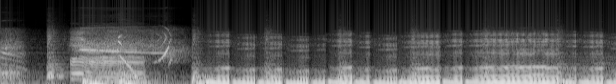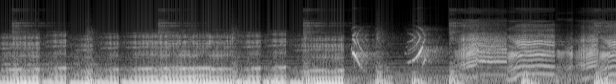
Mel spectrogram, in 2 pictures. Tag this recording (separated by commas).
Music, inside a small room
